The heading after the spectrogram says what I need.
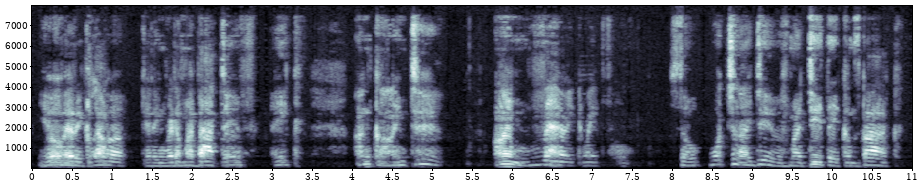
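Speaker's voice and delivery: loud, slow booming voice; grateful crocodile. A narrator's reading. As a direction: rumble it like a thankful crocodile. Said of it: "he said to him".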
